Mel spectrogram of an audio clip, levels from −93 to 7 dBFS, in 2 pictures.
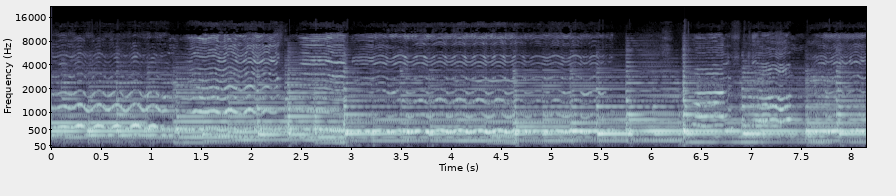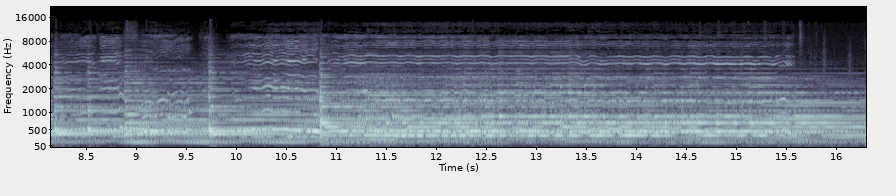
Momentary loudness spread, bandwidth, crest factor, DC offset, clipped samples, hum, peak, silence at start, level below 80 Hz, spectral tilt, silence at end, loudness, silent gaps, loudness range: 3 LU; 10.5 kHz; 14 dB; under 0.1%; under 0.1%; none; 0 dBFS; 0 s; -56 dBFS; -5 dB/octave; 0 s; -14 LUFS; none; 1 LU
